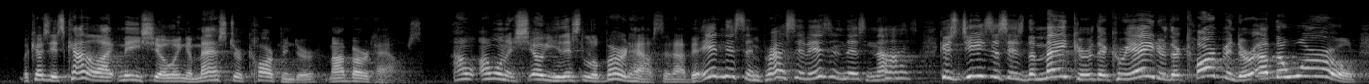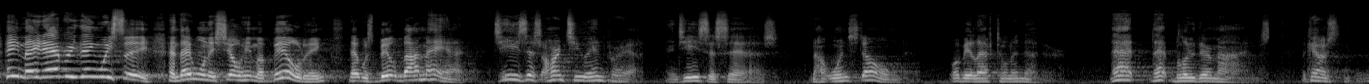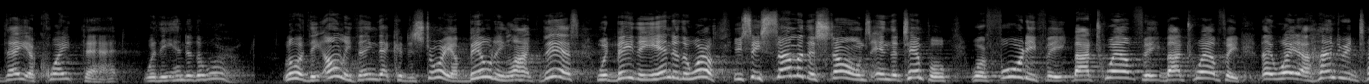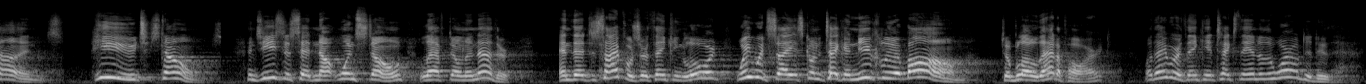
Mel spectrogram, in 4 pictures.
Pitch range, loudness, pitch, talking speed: 185-300 Hz, -21 LUFS, 230 Hz, 195 wpm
